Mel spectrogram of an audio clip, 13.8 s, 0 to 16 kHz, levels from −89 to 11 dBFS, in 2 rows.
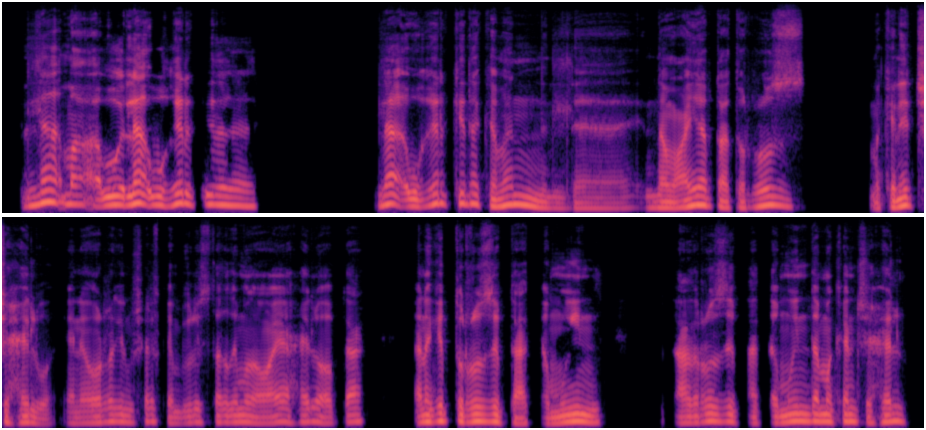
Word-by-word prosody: لأ، 185 +9 +3
ما 160 -1 0
ولأ، 150 +5 +6
وغير 155 +4 +2
كده 140 -5 -1 0.9
لأ، 165 -2 +3
وغير 125 +8 +1
كده 170 +1 -1
كمان 140 -3 +1
ال 95 -1 -8 0.5
النوعية 105 +8 +3
بتاعة 110 -7 0
الرز 125 +3 0 0.5
ما - - -7
كانتش 130 +5 +2
حلوة، 100 -6 -2
يعني 95 +1 -7
هو 100 +1 -1
الراجل 120 +2 -3
مش 110 - -9
عارف 120 0 -6
كان 95 -2 -8
بيقول 105 +3 -6
استخدموا 110 +1 -3
نوعية 100 +4 0
حلوة 115 0 -4
وبتاع، 115 +5 -4 0.4
أنا 115 - +3
جبت 130 +2 -1
الرز 125 +1 +3
بتاع 95 -5 0
التموين، 105 +5 +1 0.5
بتاع 100 - -3
الرز 120 +4 -1
بتاع 105 -5 -4
التموين 115 +6 0
ده 125 - +3
ما 120 0 +3
كانش 115 -1 -1
حلو. 115 +4 0
120 Hz, 175 wpm, -25 LUFS, 105-140 Hz, 0.9 s, ولأ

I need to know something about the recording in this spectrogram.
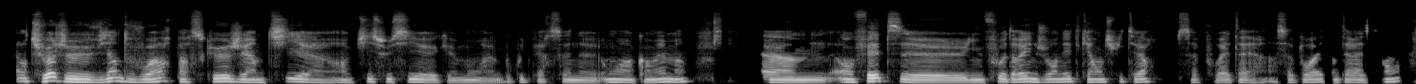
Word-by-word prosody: Alors, 145 -1 -2
tu 140 +1 +2
vois? 170 +3 +9
Je 140 -5 +3
viens 125 +4 +4
te 140 - -1
voir 120 +7 +1
parce 120 -1 -3
que 140 +1 +3
j'ai 115 -2 +1
un 110 -1 0
petit, 135 +5 +1
heu, 115 - -1
un 105 0 -6
petit 110 +4 -3
souci, 120 +1 +1
heu, 110 -2 -1
que, 105 -1 -12
bon, 100 0 -5
heu, 95 - -9
beaucoup 110 +1 -10
de - - -16
personnes 105 -4 -5
ont, 120 -1 0
hein, 105 -1 -1
quand 110 0 -3
même, 125 +2 +1
hein. 125 +4 -1 0.7
Hem, 105 -3 +2
en 125 -1 +2
fait, 145 +5 +5
heu, 105 -2 +2
il 105 0 +1
me 105 - -1
faudrait 125 +1 +1
une 130 - +3
journée 120 +2 -1
de 125 - -15
48 120 -1 -4
heures, 125 +2 -3 0.2
ça 110 -4 -8
pourrait 105 0 -8
être 110 - -9
in 105 +1 -7
ça 110 -1 -5
pourrait 115 +1 -2
être 115 - -9
intéressant. 110 +5 -5
115 Hz, 205 wpm, -22 LUFS, 105-125 Hz, 0.7 s, vois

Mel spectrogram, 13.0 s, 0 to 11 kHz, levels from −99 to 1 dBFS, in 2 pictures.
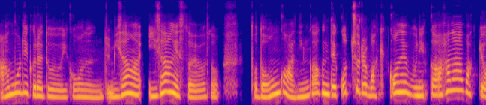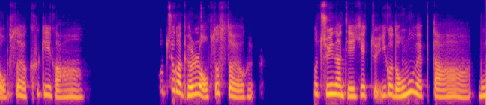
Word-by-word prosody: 아무리 275 +6 +1
그래도 195 -6 -2
이거는 170 -1 -6
좀 - - -3
이상하 245 +4 +2
이상했어요. 200 - +1
그래서 185 - -7 0.4
'더 190 - -6
넣은 185 +9 +2
거 285 -4 0
아닌가?' 190 +11 -2
근데 250 -5 +4
고추를 260 +4 -3
막 215 - -2
이렇게 - - -15
꺼내 295 +2 +3
보니까 225 0 -1
1 345 +5 -1
밖에 290 -9 -4
없어요 205 +2 -1
크기가. 180 -8 -5 1.0
고추가 315 -6 0
별로 225 +2 +6
없었어요. 180 -2 -1
그래 185 +1 -10 0.8
어 255 - -1
주인한테 245 -4 +4
얘기했죠. 220 +3 -1
"이거 230 +3 0
너무 225 +10 +5
맵다. 175 - -2
모 210 +1 0
215 Hz, 355 characters per minute, -19 LUFS, 185-260 Hz, 1.0 s, 별로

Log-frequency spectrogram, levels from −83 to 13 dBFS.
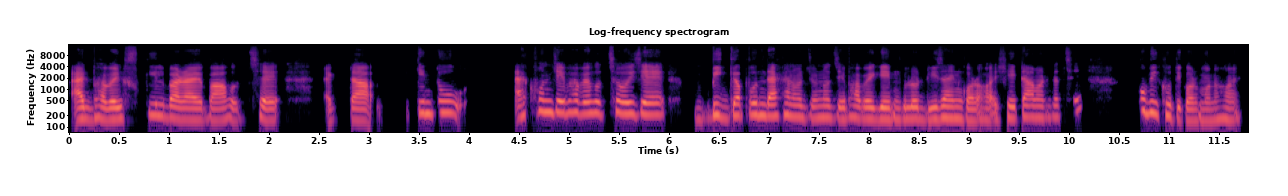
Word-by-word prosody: একভাবে 165 -1 +2 0.2
স্কিল 215 -3 -6
বাড়ায় 160 -2 +6
বা 155 - +5
হচ্ছে 155 +1 -4 0.7
একটা 155 +2 -3 0.6
কিন্তু 235 0 -1 0.8
এখন 270 - -3
যেভাবে 245 -1 +2
হচ্ছে 235 +2 -4
ওই 230 - +3
যে 225 - +6 0.6
বিজ্ঞাপন 205 +2 +1
দেখানোর 200 -1 +1
জন্য 175 +1 -3
যেভাবে 170 0 0
গেমগুলো 165 +1 +1
ডিজাইন 175 +1 +2
করা 150 - +1
হয় - - -1
সেটা 180 +1 0
আমার 180 -1 -3
কাছে 185 +4 -10 0.6
খুবই 255 -4 +2
ক্ষতিকর 165 -7 -1
মনে 150 +2 -6
হয়। 155 -1 -5
180 Hz, 135 wpm, -23 LUFS, 165-215 Hz, 0.8 s, বাড়ায়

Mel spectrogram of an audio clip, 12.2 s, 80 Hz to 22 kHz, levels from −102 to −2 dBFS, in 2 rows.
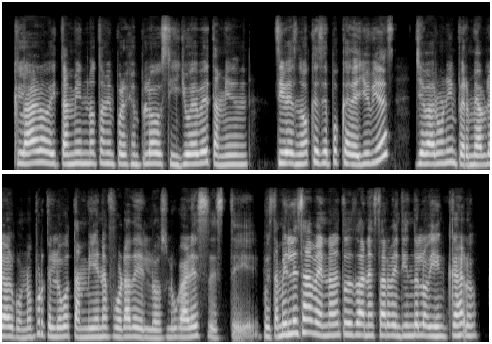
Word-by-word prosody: Claro, 255 +2 +3
y 240 - +1
también, 240 +2 -1
¿no?, 245 0 -2
también, 245 -2 -4
por 230 +1 -1
ejemplo, 235 +2 -1
si 225 -2 -4
llueve 235 +4 +3
también 220 -2 -3 0.3
Si 255 +2 0
ves, 245 -2 +3
¿no?, 235 +2 0
que 275 - -1
es 260 - -1
época 260 -1 -1
de 220 -2 +3
lluvias, 295 - 0 0.2
llevar 235 0 +3
un 250 +1 -1
impermeable 220 -4 +1
o - - +5
algo, 210 -3 -2
¿no?, 205 +2 -6
porque 275 -4 -3
luego 215 +2 0
también 205 0 -2
afuera 215 -1 0
de 215 -2 -1
los 190 0 -5
lugares 210 +3 0
este, 190 -2 -8
pues, 220 -1 -2
también 250 +6 +2
le 295 +1 +4
saben, 290 -5 +4
¿no?, 245 0 +3
entonces 265 0 -1
van 255 -1 +4
a - - 0
estar 245 0 +1
vendiéndolo 240 +1 -1
bien 230 -1 0
caro. 245 +1 0
235 Hz, 215 wpm, -22 LUFS, 220-250 Hz, 0.3 s, o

